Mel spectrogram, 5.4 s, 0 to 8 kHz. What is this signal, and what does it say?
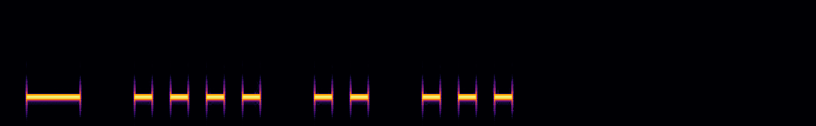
Morse code, heard as a keyed tone, about 10 wpm, 700 Hz. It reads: THIS
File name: Book One / 01-Chapter 1 - 10 WPM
